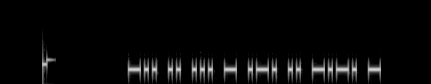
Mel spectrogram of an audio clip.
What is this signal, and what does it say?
Morse code, heard as a keyed tone, about 32 wpm, 700 Hz. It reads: DISTRICT
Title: Sentences from Top 1600 Words - New Word Drill Alt - 30wpm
